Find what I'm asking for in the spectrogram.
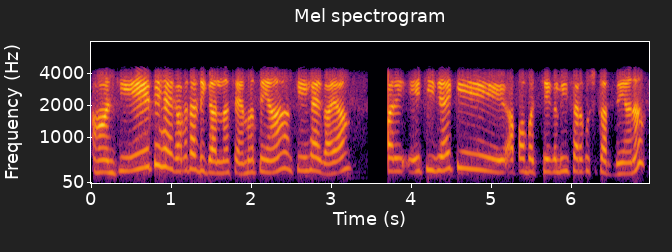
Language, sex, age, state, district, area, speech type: Punjabi, female, 30-45, Punjab, Kapurthala, rural, conversation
